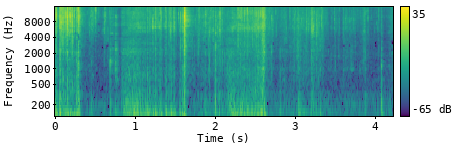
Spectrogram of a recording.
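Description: A solid pink dry soap bar in a magenta wrapper, held in the hand, is shaved with a flat metal blade. Dry, crunchy scraping strokes with a tearing, crinkly texture rise and fade, heavy in low rumble with a bright crackle on top and one sharp snap partway through. The strokes quickly give way to quieter, scattered scratches.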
